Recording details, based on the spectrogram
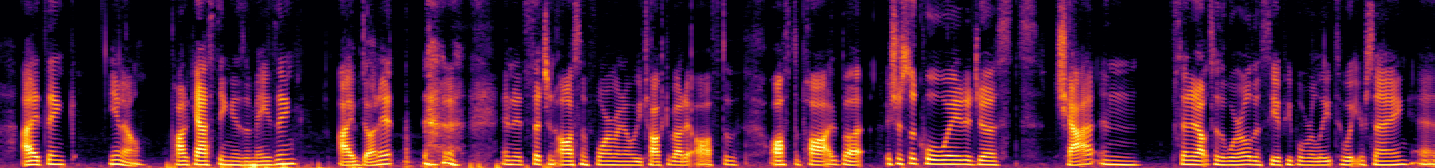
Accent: Hartford, Connecticut, United States; You know, I grew up in Hartford, Connecticut, and we're Puerto Rican, so we went to catechism.

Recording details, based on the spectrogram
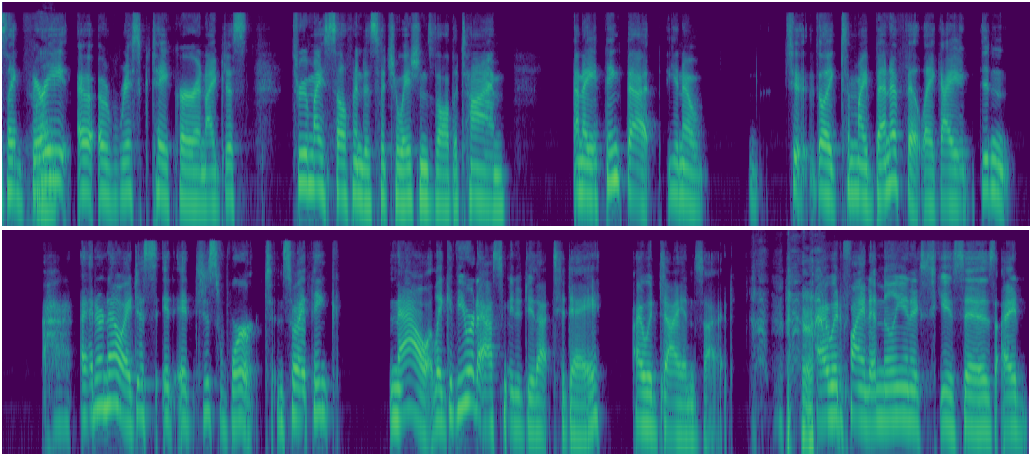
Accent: Nebraska, United States; moved away as an adult; also born or lived in New York; so I'm from Nebraska and I moved to New York to go to acting school.

